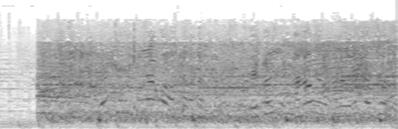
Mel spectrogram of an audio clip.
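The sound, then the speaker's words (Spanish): A police horse whinnies amid the dense roar of a large crowd of young people in a big park as police disperse them, with overlapping shouts and chatter that cut in suddenly and stay loud and continuous throughout. “Por ese gran parque pasaron drones para identificar a los jóvenes y sancionarles, agentes a caballo, se lanzaron gases lacrimógenos y hasta un camión de agua para disolverlo a los grupos de gente.”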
